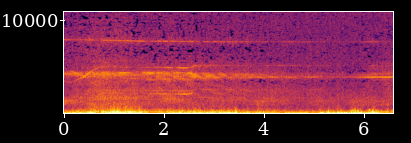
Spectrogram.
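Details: FT Freedom Fox V2 RC plane on its maiden flight, cool breezy morning: a thin, steady high motor whine over wind rumble, even as it passes; normal, smooth running.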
